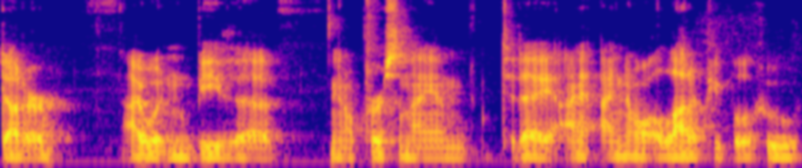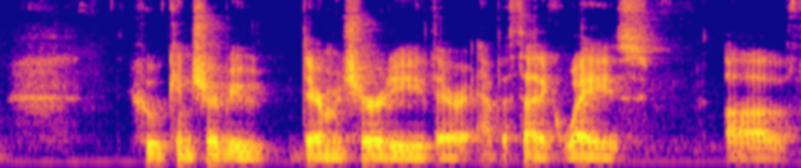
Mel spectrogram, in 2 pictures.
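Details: Adult man who identifies himself as a person who stutters, speaking from personal experience; real stuttering.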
